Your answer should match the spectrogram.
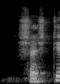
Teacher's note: షష్టి అని అల్పప్రాణ అక్షరము ట పలకాలి.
